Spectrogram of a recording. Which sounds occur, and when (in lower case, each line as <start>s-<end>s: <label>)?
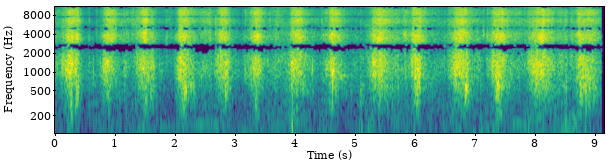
0.0s-9.1s: background noise
0.1s-0.4s: rustle
0.6s-0.7s: tick
0.7s-1.0s: rustle
1.1s-1.2s: tick
1.4s-1.7s: rustle
2.0s-2.3s: rustle
2.6s-2.7s: tick
2.7s-2.9s: rustle
3.2s-3.5s: rustle
3.9s-4.2s: rustle
4.6s-4.8s: rustle
5.3s-5.6s: rustle
5.7s-5.8s: tick
5.9s-6.2s: rustle
6.6s-6.9s: rustle
7.1s-7.2s: tick
7.3s-7.6s: rustle
7.9s-8.2s: rustle
8.7s-9.0s: rustle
